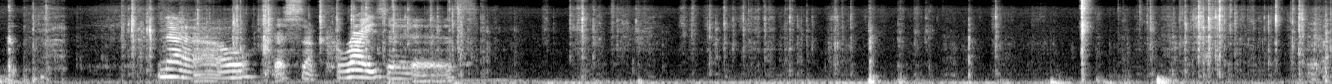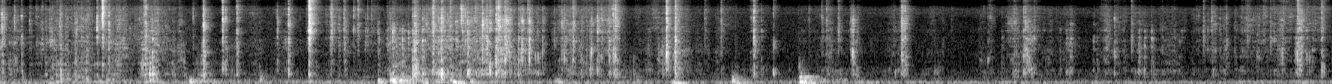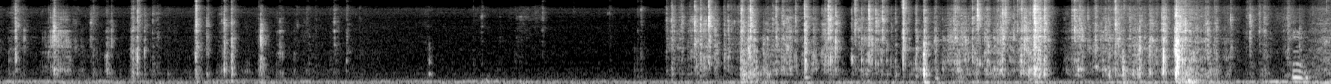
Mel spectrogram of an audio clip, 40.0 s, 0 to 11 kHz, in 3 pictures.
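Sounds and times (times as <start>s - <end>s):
plastic crinkling and tearing: 5.7s - 8.6s, 15.6s - 20.1s, 33.3s - 39.9s.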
